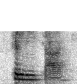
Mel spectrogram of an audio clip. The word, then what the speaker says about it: Talitha: Felisa.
